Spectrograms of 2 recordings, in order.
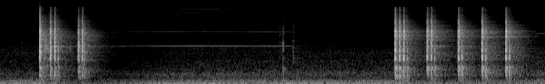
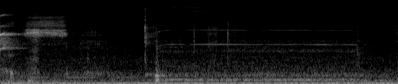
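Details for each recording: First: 2009 Harley-Davidson Rocker C (FXCWC), not started over winter, battery 12.9 V on charger, fuel pump heard: sharp single clicks in bursts with no cranking; owner suspects starter solenoid plunger or starter relay. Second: 2009 Harley-Davidson Rocker C (FXCWC) after winter storage, battery 12.9 V on charger; faint steady whir for about two seconds then stops, a normal fuel pump prime, though starter only clicks; starter solenoid or relay suspected.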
